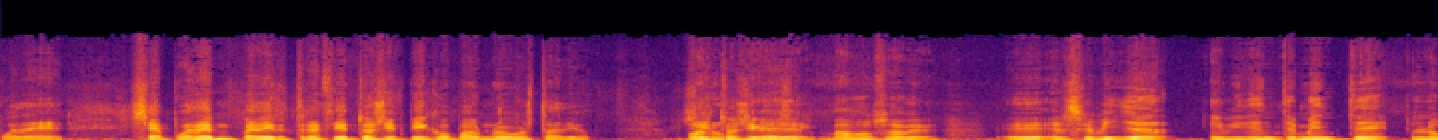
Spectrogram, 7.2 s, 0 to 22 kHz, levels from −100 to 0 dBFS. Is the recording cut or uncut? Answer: uncut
